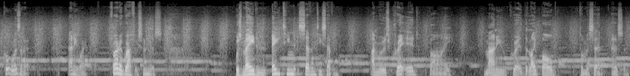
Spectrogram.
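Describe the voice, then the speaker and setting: A young male student presents a news-style history video with enthusiastic, informal exclamations. His voice is fairly high, music plays behind him, and the audio quality is poor.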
